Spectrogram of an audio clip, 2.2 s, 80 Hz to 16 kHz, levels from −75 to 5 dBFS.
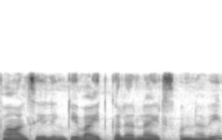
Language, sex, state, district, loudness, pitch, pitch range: Telugu, female, Telangana, Mahabubabad, -20 LUFS, 205 Hz, 195-215 Hz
